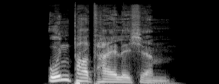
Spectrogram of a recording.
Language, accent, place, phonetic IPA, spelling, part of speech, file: German, Germany, Berlin, [ˈʊnpaʁtaɪ̯lɪçm̩], unparteilichem, adjective, De-unparteilichem.ogg
- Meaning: strong dative masculine/neuter singular of unparteilich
